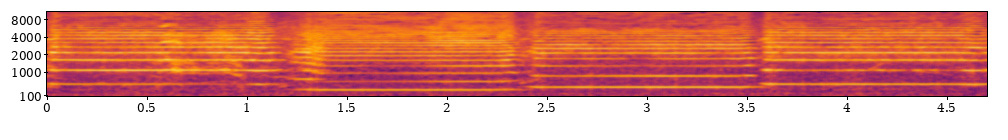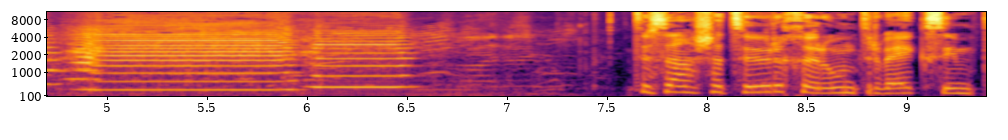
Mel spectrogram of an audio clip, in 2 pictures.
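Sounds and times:
vehicle horn playing three-note melody before a tight bend: 0:00.0 - 0:06.7
speech: 0:07.7 - 0:09.3.

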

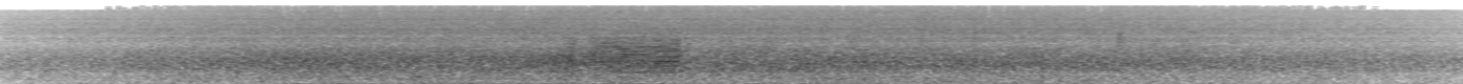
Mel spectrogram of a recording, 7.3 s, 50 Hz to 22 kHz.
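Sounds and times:
traffic roar on a motorway through farmland: 0:00.0 - 0:07.3.

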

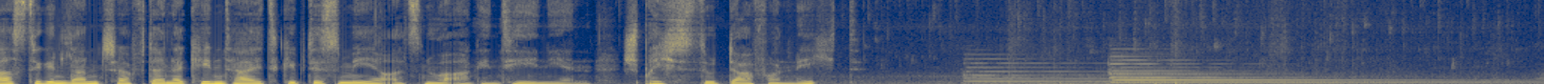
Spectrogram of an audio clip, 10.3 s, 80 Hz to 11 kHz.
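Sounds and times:
speech: 0:00.0 - 0:05.8
village church bell ringing in Ticino: 0:06.4 - 0:10.2.

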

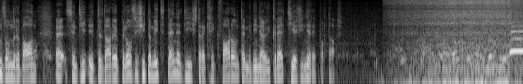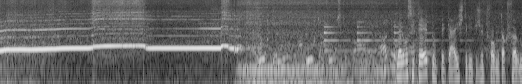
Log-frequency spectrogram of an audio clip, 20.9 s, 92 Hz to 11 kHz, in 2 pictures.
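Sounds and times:
speech: 0:00.0 - 0:06.9, 0:18.2 - 0:20.9
steam locomotive whistle blast departing toward the Furka Pass summit: 0:07.8 - 0:20.9.

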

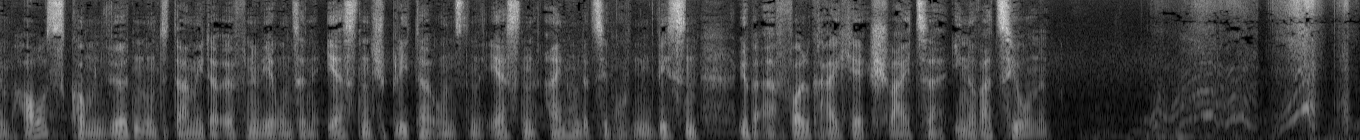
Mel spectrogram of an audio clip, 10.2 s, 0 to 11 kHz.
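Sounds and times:
speech: 0:00.0 - 0:08.0
zipper pulled open and shut: 0:08.6 - 0:10.1.

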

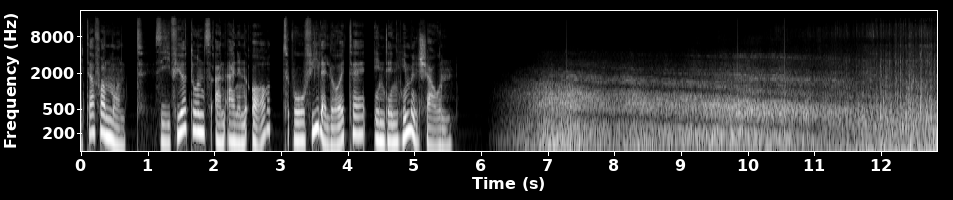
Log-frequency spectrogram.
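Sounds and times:
speech: 0:00.0 - 0:05.6
aircraft engine roar at Zurich-Kloten airport: 0:06.2 - 0:12.8.

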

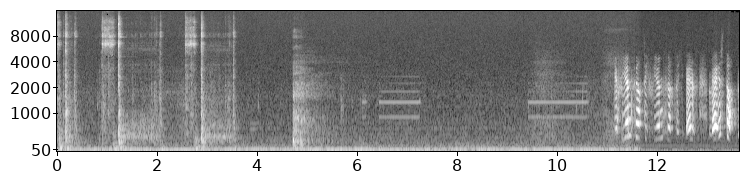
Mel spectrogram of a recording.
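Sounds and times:
telephone dialing clicks and whirring in a phone booth: 0:00.0 - 0:03.7
telephone ringing tones on the line: 0:06.1 - 0:07.3, 0:09.4 - 0:10.7
person talking: 0:11.2 - 0:13.6.

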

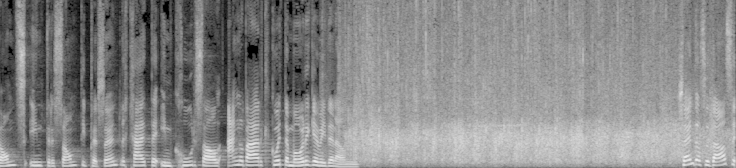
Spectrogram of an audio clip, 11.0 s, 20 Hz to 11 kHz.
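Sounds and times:
speech: 0:00.0 - 0:05.7, 0:10.3 - 0:11.0
sizeable audience applauding in a hall: 0:04.9 - 0:11.0.

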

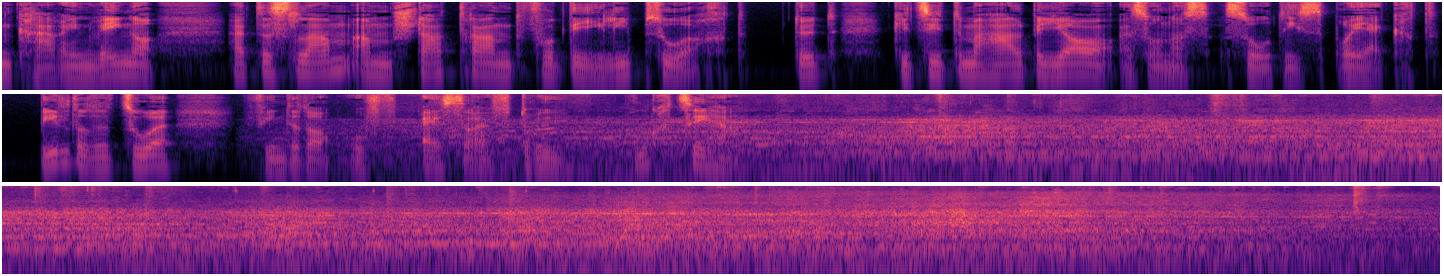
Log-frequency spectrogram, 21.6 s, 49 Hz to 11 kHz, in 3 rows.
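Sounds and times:
speech: 0:00.0 - 0:11.2
airplane roaring low overhead: 0:08.4 - 0:21.5.

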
